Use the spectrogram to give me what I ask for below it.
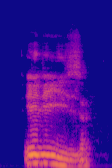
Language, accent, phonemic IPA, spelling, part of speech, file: French, Canada, /e.liz/, élises, verb, LL-Q150 (fra)-élises.wav
- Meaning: second-person singular present subjunctive of élire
